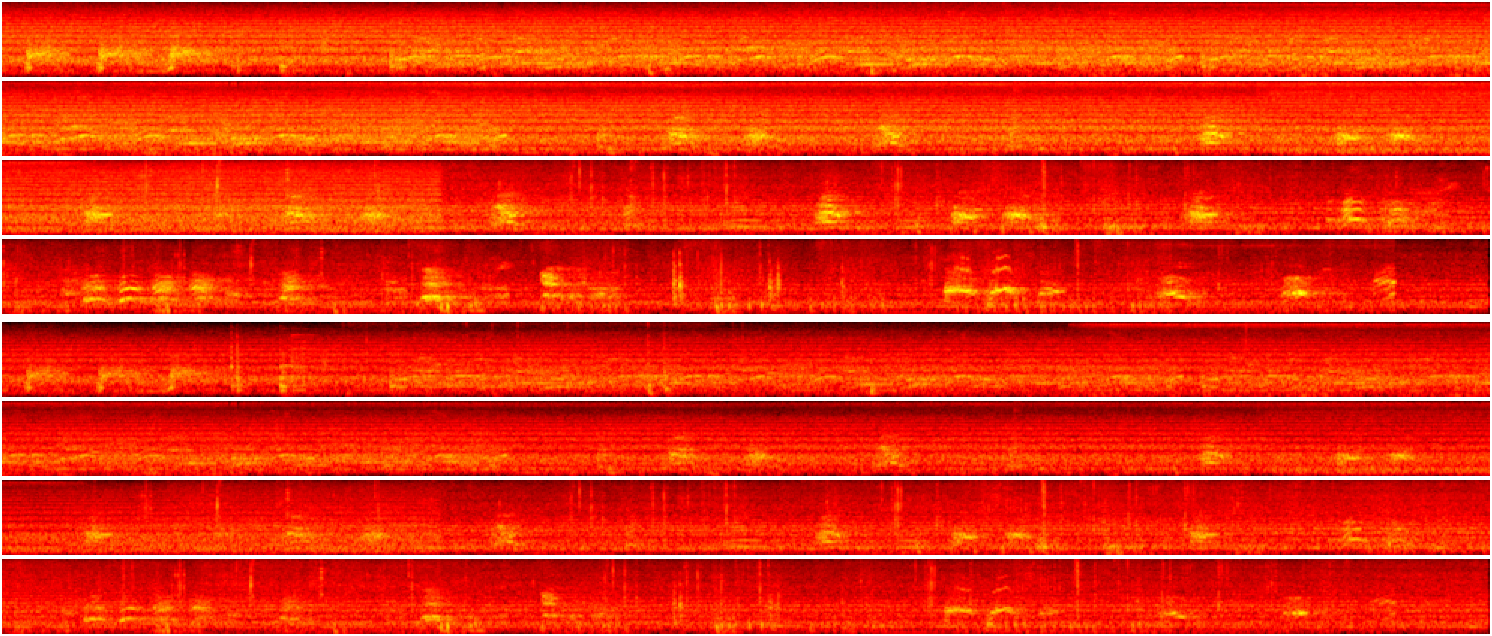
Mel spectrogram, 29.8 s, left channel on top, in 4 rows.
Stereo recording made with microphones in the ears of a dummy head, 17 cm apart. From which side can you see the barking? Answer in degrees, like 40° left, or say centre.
40° left.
